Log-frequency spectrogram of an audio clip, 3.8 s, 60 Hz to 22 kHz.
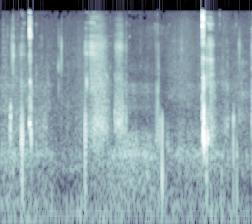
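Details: Clicking during breastfeeding from poor latch, an infant girl aged 2 to 5 months feeding at the breast, recorded in an anechoic chamber.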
